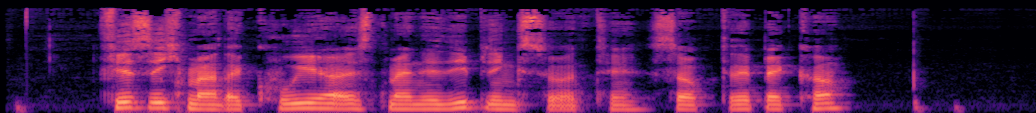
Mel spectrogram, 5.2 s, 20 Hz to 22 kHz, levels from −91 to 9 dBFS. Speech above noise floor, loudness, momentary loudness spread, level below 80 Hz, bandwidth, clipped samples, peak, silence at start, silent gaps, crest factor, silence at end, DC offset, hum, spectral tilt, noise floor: 38 dB; -18 LUFS; 9 LU; -58 dBFS; 17 kHz; under 0.1%; 0 dBFS; 0.5 s; none; 20 dB; 0.6 s; under 0.1%; none; -4 dB/octave; -57 dBFS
